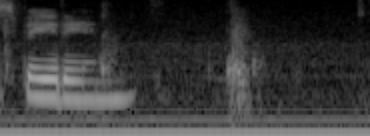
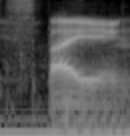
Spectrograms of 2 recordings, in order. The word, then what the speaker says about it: spaying: Yeah, we call it neutering and spading. Spaying. Spaying. There's no D. Oh. Not spading.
